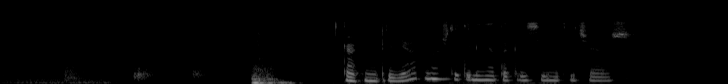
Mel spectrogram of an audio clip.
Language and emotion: Russian, positive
